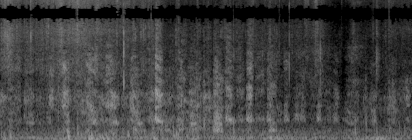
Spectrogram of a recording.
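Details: Dog named Cooper, one of a group of Cane Corso and Presa Canario dogs walking through a forest, panting in quick rough breaths about three times a second, with rustling footsteps and a steady high hiss behind.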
